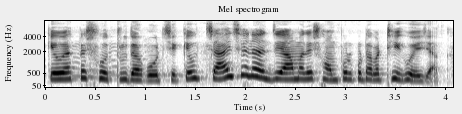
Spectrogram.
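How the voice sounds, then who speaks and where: A woman's voice: high voice, a little fast, lightly acted. A woman with a West Bengal accent voicing an earnest young man pleading with his mother.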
